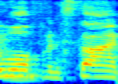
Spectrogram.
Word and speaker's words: Wolffenstein: I say Wolfenstein because it almost rhymes with Mordecai.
